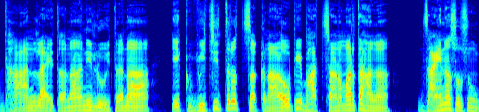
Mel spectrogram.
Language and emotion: Goan Konkani, disgusted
